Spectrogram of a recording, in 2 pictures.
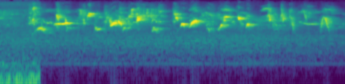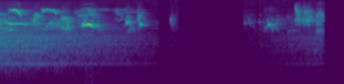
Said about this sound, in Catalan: Ens estima amb mongetes i tomàquets, amb panotxes i mores i amb cants d'ocells.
